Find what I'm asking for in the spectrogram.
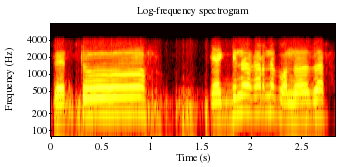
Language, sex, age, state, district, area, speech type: Assamese, male, 18-30, Assam, Barpeta, rural, conversation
